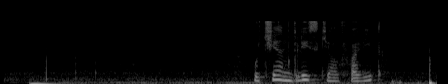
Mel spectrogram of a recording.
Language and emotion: Russian, neutral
